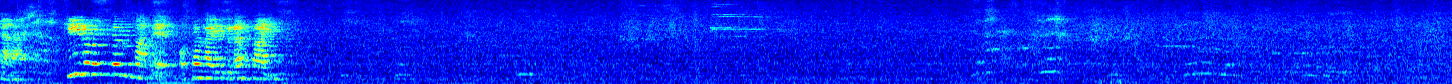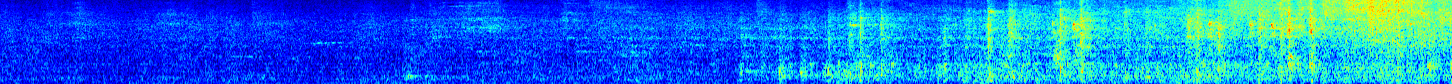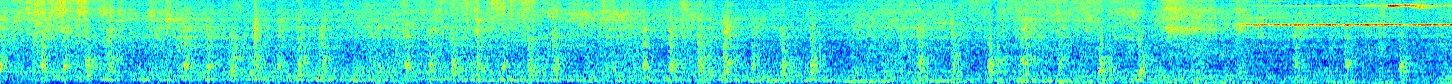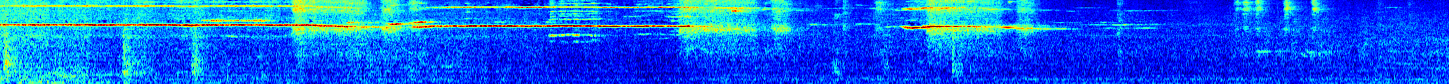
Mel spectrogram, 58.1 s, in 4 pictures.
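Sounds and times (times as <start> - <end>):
high brake squeal: 6.4 - 7.8, 40.7 - 55.3, 55.9 - 57.9
train rumble: 19.7 - 47.8
wheels clacking over rail joints: 21.9 - 34.8.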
